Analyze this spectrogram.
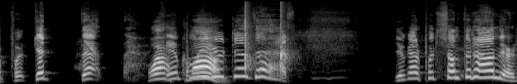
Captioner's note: clapping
